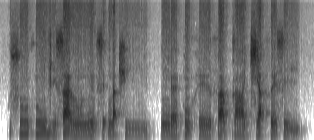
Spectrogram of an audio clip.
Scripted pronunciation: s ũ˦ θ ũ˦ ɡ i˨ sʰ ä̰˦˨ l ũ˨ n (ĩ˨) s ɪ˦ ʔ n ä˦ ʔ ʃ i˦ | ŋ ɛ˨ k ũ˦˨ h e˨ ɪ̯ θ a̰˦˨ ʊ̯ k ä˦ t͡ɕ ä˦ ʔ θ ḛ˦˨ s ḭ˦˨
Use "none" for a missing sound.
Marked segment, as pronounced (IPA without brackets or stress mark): ĩ˦˨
